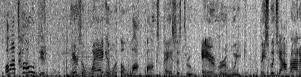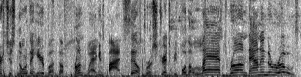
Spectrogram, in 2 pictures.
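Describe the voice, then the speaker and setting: An actor playing a wheedling, cowardly old American outlaw in a video game, theatrical and boastful, with stammers. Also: male voice, high voice, sing-song, moderate pace, very noisy. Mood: defensive, boastful. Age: older. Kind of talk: video game cutscene acting.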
